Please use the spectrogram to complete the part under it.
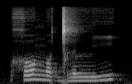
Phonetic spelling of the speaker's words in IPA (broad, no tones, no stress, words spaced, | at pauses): xɔŋɔ ɡ͡ǀəlːi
